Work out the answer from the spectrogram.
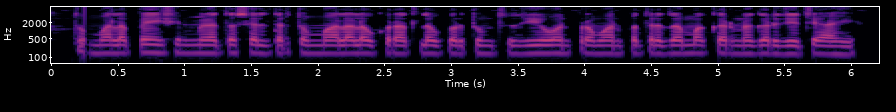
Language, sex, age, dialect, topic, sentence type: Marathi, male, 18-24, Northern Konkan, banking, statement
